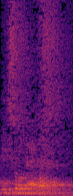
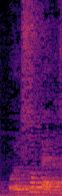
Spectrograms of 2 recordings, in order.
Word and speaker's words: oesophagus: है, ये हमारा है इसोफेगस और फूड पाइप। इसकी स्पेलिंग OESOPHAGUS ओइसोफेगस होती है, पर इसे स्पेल इसोफेगस कहा जाता है क्योंकि वो साइलेंट होता है।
